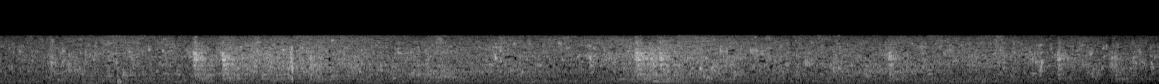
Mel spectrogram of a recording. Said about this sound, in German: Nach den Erkenntnissen von Murray Schafer und seinem Team aus dem Jahre 1973 hätten Bill Fontanas Wassergänge aus dem Bodensee im alles andere als leisen öffentlichen Raum von Bregenz eigentlich begrüßt werden sollen.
